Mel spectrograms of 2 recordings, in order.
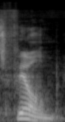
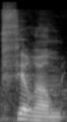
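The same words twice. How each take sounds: First: Said in the usual way. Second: Slow FILL-um with extra vowel; two-syllable film. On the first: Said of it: "it is film". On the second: Shown as a demonstration. Co-host showing the form school corrected, film as fill-um. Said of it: "It's not film".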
